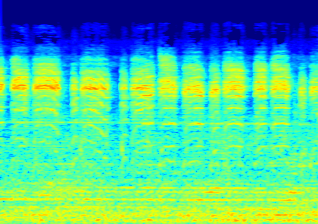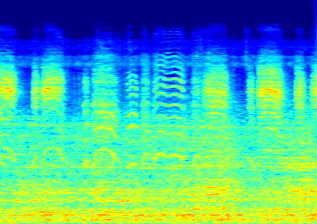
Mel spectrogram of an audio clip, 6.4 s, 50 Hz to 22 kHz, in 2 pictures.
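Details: Caged zebra finch chicks beg while parents feed them, recorded 29 September 2023 with three juveniles and three newly hatched young. Harsh, nasal, harmonic-rich calls repeat about twice a second in a steady insistent string, with a low background hum.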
